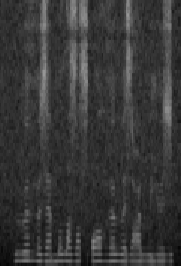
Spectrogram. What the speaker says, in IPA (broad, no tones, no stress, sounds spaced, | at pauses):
v œ ɦ œ z æ m ʏ ðˤ i z i sˤ ʔ ɔ ɦ œ v ɛ z ʕ ɘ v ʏ j ʏ z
